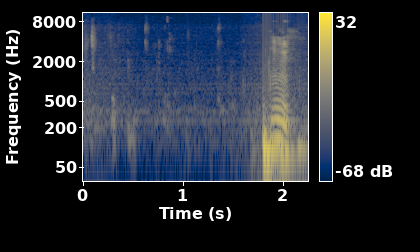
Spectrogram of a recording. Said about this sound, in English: I had to take another sip because I wasn't quite ready. This is more of that citrusy fruitiness.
